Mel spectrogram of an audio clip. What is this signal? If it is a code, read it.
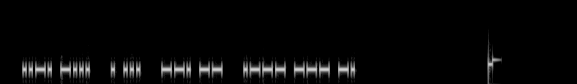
Morse code, heard as a keyed tone, about 38 wpm, 700 Hz. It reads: FB ES GM JON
